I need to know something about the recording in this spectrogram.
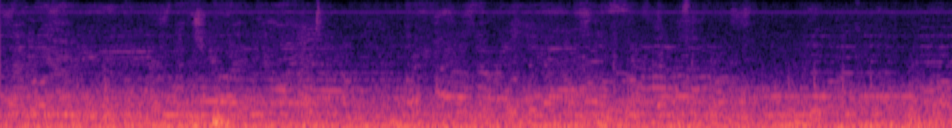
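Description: Steady low rumble of a passenger train running along the track, heard from inside the carriage, with indistinct voices in the background.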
